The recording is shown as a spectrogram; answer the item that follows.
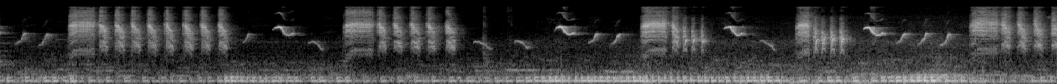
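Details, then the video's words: Long-tailed shrike song played as a lure to prompt other birds to sing: harsh, rapid buzzy chatter bursts alternating with short, sharp whistled notes that rise and fall, over a steady low background hum. "Pancingan burung pentet biyar bunyi"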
